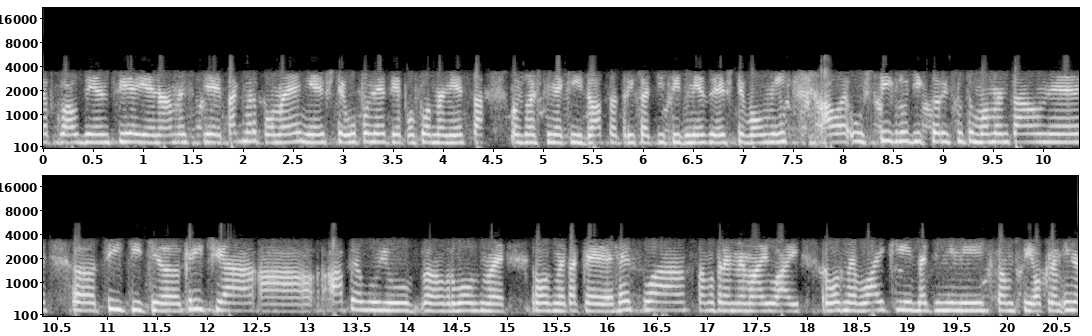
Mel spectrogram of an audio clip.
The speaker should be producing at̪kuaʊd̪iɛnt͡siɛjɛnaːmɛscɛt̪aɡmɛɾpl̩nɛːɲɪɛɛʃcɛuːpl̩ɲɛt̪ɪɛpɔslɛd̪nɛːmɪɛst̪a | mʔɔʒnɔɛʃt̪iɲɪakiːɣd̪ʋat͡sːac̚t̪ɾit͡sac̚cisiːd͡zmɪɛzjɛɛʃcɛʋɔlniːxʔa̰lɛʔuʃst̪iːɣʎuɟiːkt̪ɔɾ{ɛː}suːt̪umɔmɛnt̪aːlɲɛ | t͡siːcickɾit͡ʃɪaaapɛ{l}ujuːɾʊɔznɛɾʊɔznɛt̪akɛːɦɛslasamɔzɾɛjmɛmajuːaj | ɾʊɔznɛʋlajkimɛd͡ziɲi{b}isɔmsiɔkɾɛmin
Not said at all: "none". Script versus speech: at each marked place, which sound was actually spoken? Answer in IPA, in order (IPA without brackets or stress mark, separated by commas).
iː, l, m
